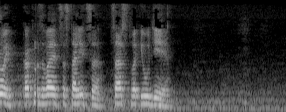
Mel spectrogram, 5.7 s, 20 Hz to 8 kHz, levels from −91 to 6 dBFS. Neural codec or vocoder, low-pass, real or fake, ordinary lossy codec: none; 7.2 kHz; real; MP3, 32 kbps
